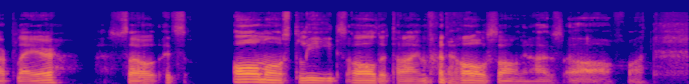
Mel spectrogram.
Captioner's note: chuckles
